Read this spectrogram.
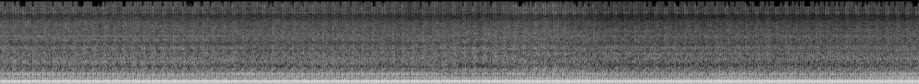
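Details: Scion FR-S (GT86/BRZ) boxer right after installing an equal-length header, started to check for exhaust leaks: steady, even low idle with a smooth burble, no ticking or puffing; exhaust sounds sealed, normal idle.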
